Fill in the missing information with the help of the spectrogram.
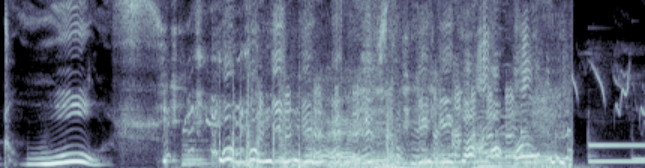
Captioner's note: all giggle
